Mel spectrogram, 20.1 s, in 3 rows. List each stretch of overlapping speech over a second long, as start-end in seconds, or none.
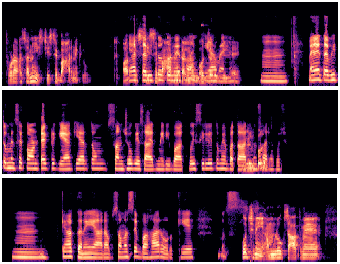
2.5-4.6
